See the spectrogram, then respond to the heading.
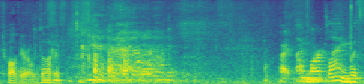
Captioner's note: laughing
